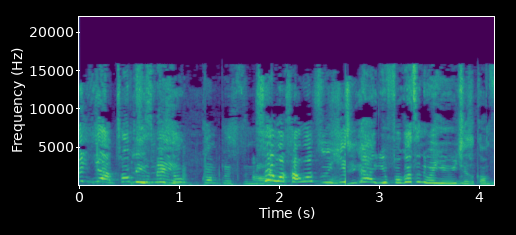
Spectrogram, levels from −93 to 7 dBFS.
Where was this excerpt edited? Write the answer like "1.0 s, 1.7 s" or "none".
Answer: 2.7 s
